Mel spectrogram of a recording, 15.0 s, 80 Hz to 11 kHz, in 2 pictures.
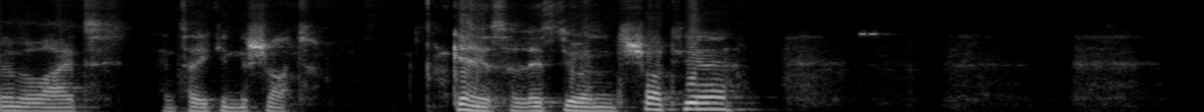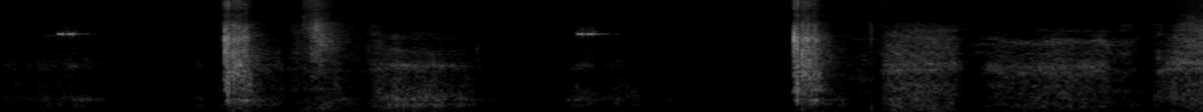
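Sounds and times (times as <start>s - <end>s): camera shutter clicks: 8.9s - 9.2s, 12.4s - 12.8s.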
